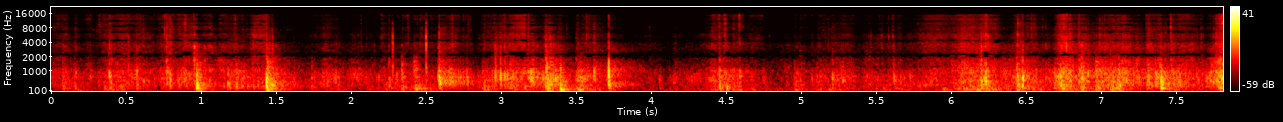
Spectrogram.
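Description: Cardboard shipping box being torn open by hand: irregular ripping, scraping and crackling of the flaps, with crinkling of brown packing paper inside.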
